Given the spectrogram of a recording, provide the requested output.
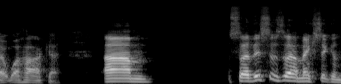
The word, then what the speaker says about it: Oaxaca: Queso Oaxaca, that's how you say it, Oaxaca.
